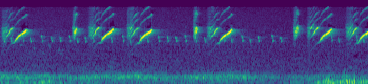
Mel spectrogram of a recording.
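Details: A little shining sunbird sings in jungle: thin, very high notes, quick upward-sweeping chips repeated about every half second, over a soft low background rumble.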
